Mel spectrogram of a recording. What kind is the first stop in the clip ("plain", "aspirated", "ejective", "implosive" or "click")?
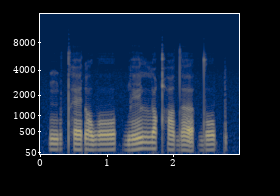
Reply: aspirated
